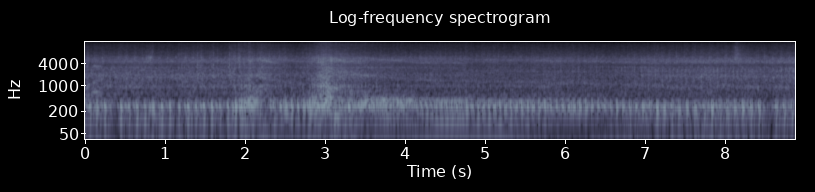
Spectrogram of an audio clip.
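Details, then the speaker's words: Honda VTR Firestorm V-twin after carburettor/vacuum adjustment (screw wound most of the way in) idles with a lumpy, uneven beat and a quick rev blip, never settling; running better but still not right. "so the firestorm is running better but it's not quite right so we're going to leave it there for now"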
